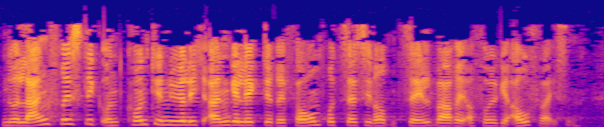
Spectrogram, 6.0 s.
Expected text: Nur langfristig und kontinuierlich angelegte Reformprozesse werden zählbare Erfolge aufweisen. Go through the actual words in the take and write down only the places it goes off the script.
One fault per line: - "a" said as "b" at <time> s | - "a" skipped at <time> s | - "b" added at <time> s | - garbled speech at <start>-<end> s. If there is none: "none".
none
